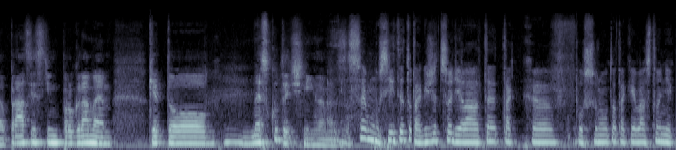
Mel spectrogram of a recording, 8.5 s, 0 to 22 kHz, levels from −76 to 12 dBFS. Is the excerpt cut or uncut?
cut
